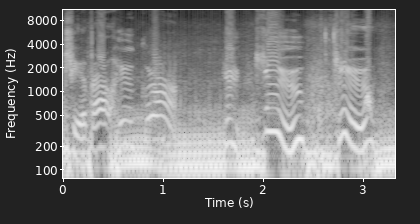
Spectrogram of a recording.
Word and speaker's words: Hugh: Hugh Grant, although it's spelt who, sort of.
